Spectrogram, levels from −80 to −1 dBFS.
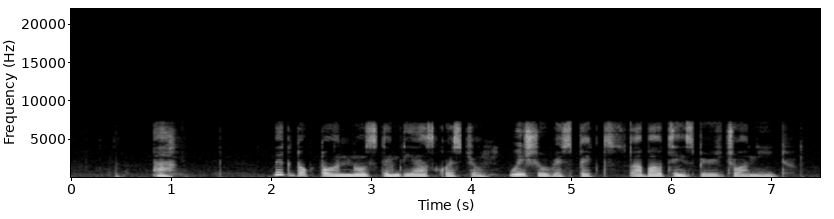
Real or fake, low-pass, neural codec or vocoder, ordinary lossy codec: real; 7.2 kHz; none; none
